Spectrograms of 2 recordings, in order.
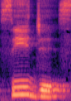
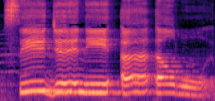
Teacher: Ini namanya qalqalah sugro ya. Karena huruf jimnya sukun atau mati berada di tengah kalimat, maka pantulannya ringan dan tipis.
